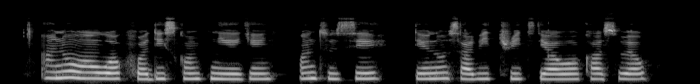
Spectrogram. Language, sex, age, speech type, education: Nigerian Pidgin, female, 15-29, spontaneous, tertiary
